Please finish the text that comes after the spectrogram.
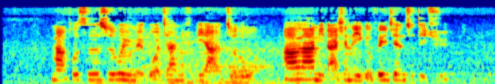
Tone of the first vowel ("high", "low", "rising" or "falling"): low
